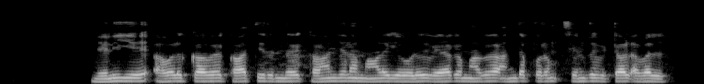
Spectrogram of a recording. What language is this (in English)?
Tamil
